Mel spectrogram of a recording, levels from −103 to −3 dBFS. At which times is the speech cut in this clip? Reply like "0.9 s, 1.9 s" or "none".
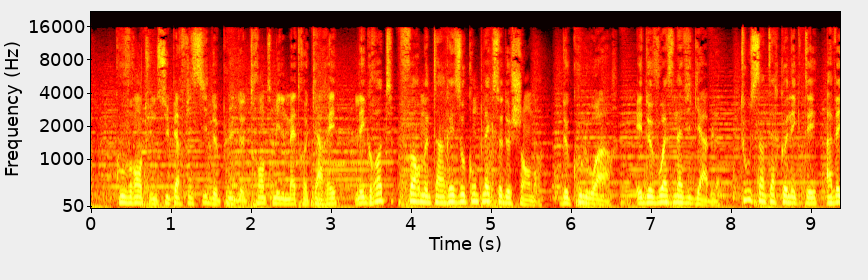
none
